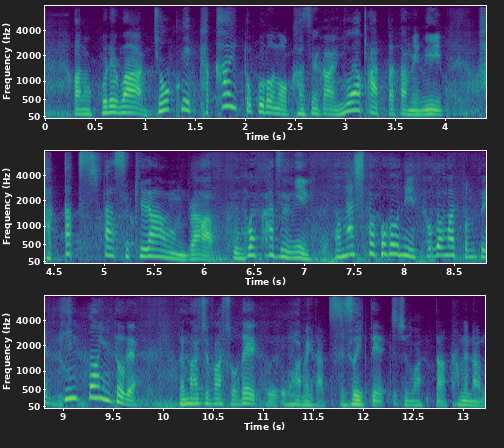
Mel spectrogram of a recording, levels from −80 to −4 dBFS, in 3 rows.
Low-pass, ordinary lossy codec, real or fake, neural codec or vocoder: none; none; fake; codec, 16 kHz, 1 kbps, FreqCodec, larger model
